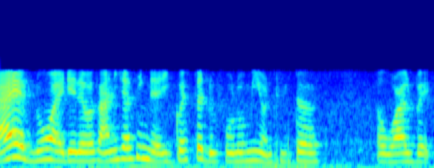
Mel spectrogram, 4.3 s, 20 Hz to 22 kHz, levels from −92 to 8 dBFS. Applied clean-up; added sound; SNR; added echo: none; none; none; none.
